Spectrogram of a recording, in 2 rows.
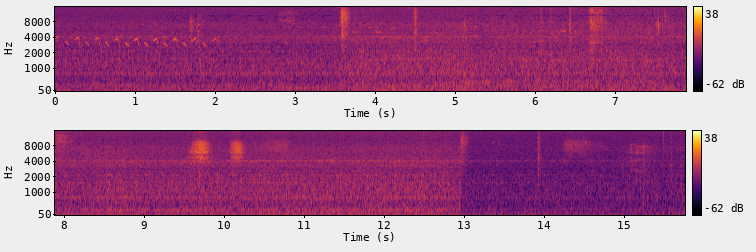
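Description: Tractor engine from Farming Simulator 17 idling with a steady low drone. It rumbles continuously for about thirteen seconds and then drops to a quieter hum, with faint clicks on top.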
